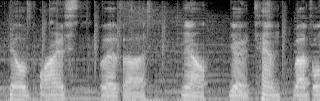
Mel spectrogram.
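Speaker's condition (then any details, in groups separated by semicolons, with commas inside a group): Cerebral palsy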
